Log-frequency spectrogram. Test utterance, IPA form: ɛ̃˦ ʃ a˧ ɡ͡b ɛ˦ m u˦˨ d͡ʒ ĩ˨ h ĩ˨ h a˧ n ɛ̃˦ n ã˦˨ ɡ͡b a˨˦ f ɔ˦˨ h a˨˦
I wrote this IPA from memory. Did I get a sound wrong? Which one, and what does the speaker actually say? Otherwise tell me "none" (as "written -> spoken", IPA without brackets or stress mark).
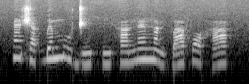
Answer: none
